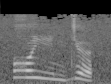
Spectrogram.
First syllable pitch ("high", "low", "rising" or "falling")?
falling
